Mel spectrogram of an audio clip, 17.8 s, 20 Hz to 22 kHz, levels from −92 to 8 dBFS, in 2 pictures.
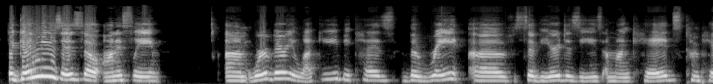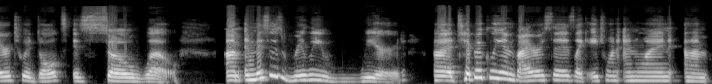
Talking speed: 125 wpm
